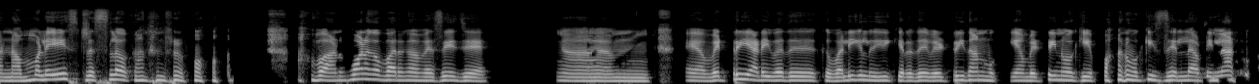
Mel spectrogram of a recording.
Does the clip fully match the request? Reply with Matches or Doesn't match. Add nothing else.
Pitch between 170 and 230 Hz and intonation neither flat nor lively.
Doesn't match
